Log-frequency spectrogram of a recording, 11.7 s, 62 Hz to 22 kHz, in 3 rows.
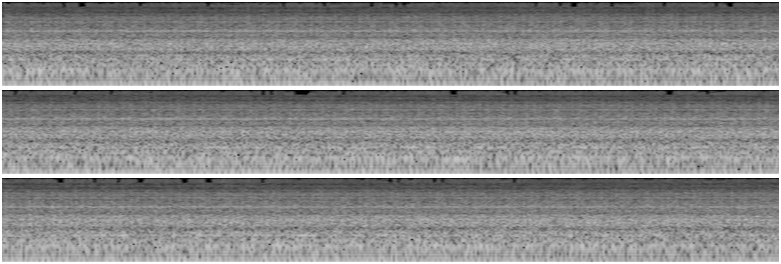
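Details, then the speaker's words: SU-carburetted car at idle while the idle mixture is set with tachometer, vacuum gauge and lambda gauge, starting lean at lambda 1.09–1.10: fuel is being added and speed picks up but still hunts unevenly; mixture still lean. "Okay, I'm adding fuel. You can hear the engine speeds picking up. Still fluctuating."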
